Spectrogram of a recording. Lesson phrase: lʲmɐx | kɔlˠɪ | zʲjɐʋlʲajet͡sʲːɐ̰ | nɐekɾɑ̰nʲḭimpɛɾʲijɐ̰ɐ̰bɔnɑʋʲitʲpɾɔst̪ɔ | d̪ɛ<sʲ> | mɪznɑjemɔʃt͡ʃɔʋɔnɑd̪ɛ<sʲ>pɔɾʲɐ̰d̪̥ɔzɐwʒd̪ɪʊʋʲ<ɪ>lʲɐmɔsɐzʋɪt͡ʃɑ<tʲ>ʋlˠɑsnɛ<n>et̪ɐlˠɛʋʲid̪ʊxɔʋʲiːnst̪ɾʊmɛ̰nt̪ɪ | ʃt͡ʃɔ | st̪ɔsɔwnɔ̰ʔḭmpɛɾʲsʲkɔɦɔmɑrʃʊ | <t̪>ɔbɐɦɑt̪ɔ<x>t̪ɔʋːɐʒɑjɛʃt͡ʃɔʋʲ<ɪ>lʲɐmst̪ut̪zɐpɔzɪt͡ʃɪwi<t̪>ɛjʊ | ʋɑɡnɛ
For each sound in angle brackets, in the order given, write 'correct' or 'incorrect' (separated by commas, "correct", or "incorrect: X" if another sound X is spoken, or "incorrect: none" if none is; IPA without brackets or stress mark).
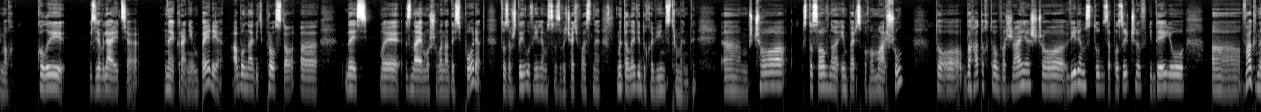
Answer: correct, correct, incorrect: i, correct, incorrect: m, correct, correct, incorrect: i, incorrect: d̪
